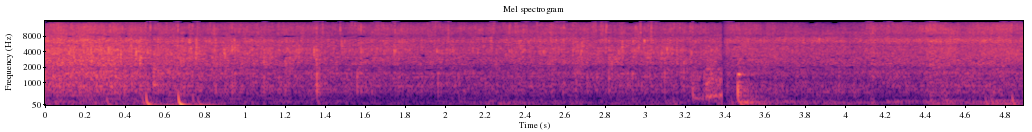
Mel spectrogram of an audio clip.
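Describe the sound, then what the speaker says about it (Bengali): Dried red chili and sliced onion sizzle loudly in hot oil, a steady close crackle broken by a few sharp pops and the clink of stirring, with no speech. "তেলের মধ্যে দিয়ে দিচ্ছি শুকনো লঙ্কা, এবারে দিয়ে দিচ্ছি স্লাইস করে কেটে রাখা পেঁয়াজ"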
